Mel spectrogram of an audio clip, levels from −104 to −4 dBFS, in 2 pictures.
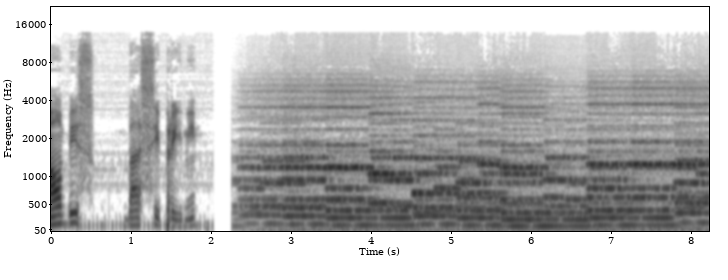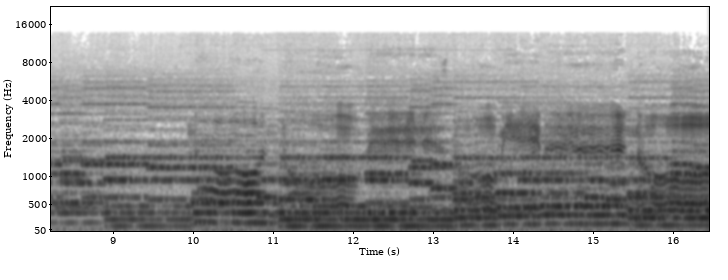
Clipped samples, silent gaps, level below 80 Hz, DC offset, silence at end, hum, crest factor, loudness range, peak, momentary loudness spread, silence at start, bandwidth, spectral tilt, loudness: under 0.1%; 2.03-2.26 s; -50 dBFS; 0.3%; 0 s; none; 18 dB; 6 LU; -4 dBFS; 10 LU; 0 s; 14 kHz; -6 dB/octave; -23 LUFS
